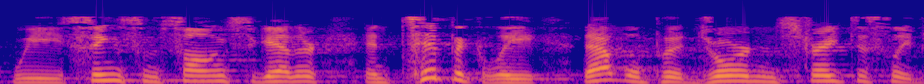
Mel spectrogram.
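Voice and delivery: usual speaking voice

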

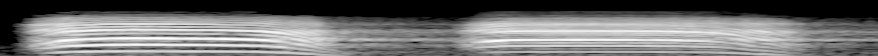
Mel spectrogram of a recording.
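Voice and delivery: put-on high, loud baby "ah, ah"; imitating a toddler's wordless call; toddler's reaching cry. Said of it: "when she goes like this".

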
